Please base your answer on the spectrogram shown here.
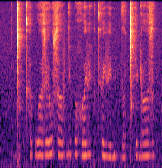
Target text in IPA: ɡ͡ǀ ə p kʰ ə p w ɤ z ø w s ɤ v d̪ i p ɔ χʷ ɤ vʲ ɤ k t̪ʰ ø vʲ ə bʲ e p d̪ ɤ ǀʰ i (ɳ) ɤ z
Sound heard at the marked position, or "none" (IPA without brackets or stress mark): ɖ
